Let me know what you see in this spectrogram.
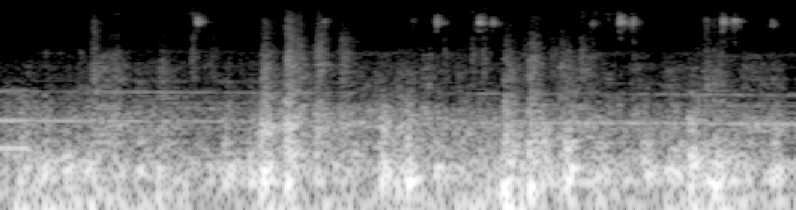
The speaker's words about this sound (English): We are now approaching London King's Cross, where this train completes its journey.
